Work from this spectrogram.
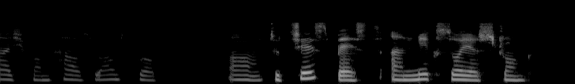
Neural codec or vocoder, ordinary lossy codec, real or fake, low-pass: none; none; real; 7.2 kHz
